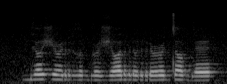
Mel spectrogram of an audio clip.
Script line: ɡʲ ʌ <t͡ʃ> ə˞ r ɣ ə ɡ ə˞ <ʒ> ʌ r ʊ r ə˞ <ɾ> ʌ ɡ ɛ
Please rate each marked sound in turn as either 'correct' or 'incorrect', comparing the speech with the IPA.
incorrect, correct, incorrect

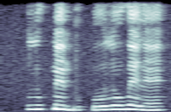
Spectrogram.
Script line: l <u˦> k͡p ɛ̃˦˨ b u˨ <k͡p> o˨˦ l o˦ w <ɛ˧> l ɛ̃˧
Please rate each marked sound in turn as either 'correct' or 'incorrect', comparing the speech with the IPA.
correct, correct, incorrect

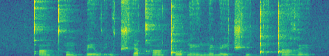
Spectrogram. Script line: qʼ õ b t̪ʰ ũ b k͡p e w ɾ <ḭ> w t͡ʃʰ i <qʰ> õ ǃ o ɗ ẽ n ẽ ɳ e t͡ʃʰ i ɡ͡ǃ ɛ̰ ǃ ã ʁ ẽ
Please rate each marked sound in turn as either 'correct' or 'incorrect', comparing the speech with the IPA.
correct, correct

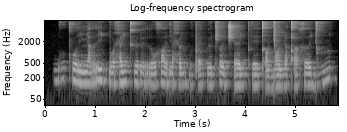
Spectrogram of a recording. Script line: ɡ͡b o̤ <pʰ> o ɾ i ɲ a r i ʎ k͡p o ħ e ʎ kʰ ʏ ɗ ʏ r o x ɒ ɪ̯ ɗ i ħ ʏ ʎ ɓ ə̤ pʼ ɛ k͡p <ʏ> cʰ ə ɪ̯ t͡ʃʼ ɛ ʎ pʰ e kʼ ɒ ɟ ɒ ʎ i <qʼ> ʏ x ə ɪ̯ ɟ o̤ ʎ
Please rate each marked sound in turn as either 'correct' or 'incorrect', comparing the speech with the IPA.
incorrect, correct, correct

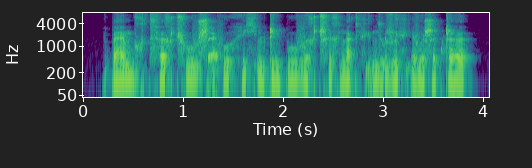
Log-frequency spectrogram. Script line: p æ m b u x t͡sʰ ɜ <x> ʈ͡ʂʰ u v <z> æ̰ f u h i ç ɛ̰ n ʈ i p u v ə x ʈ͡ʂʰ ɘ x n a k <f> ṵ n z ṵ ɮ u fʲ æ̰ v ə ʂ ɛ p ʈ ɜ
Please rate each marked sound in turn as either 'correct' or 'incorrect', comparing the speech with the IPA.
correct, incorrect, incorrect

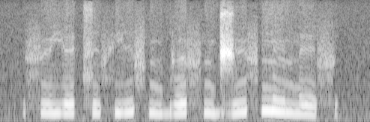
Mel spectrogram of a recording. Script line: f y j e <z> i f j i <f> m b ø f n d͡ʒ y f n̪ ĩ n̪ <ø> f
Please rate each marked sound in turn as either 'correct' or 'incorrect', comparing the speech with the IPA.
incorrect, correct, incorrect

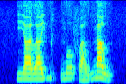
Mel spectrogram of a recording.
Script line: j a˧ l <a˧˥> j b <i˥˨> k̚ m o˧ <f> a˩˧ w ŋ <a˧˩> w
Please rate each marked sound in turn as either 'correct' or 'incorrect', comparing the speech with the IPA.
correct, incorrect, correct, incorrect

